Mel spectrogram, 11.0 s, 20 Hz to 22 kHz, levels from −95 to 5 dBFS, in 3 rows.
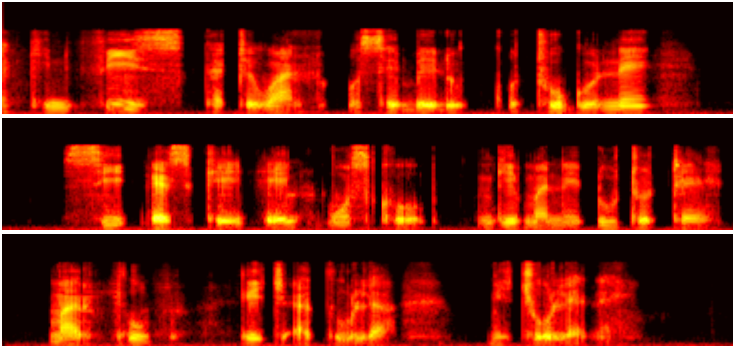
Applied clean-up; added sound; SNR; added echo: neural diffusion model UNIVERSE++.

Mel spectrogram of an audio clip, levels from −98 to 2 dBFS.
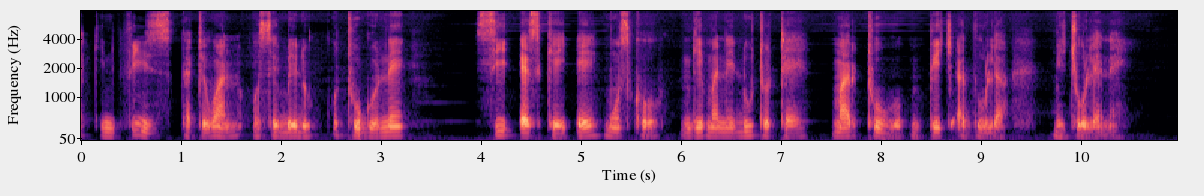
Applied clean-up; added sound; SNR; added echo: neural mask model DeepFilterNet 3.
